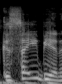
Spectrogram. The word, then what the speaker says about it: Kasabian: And I must apologise to Bradley. It's Kasabian, isn't it? The Butcher Blues, for my pronunciation earlier on. It was absolutely shocking.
